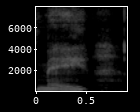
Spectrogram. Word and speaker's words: me: Um which emphasized order, which is called the me. Sometimes pronounced may. I'm going to say me.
